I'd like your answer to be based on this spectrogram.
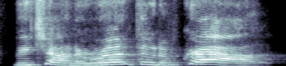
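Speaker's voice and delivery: usual speaking voice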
